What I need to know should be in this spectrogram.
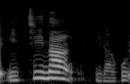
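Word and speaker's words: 一万: 1만을 얘기할 때는 꼭 이치라는 꼭 숫자를 넣어 주셔서 발음을 해 주셔야지만 올바른 읽기가 되는데요. 자, 이치망이라고 읽으셔야 합니다. 망이 아니고요.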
